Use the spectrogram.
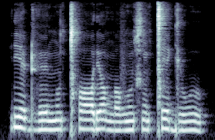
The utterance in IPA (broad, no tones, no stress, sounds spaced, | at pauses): ɾʲ e ɖʱ ø ŋ ũ ǀʰ ɔ ɾʲ ɔ ŋ ɔ v ũ ɕ ẽ ǀ ɪ ɡʲ u w u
